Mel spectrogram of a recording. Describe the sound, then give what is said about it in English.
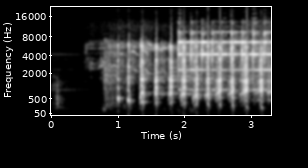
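A bell rung rapidly over and over, roughly a dozen quick bright dings, its ringing tone building and lingering as the strikes continue to the end. “Okay, I always wanted to ring that bell.”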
